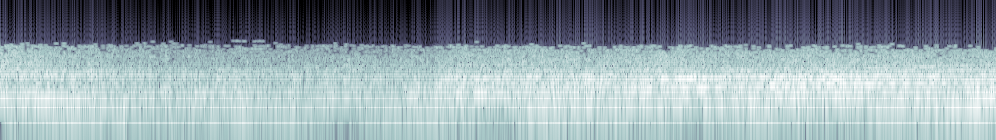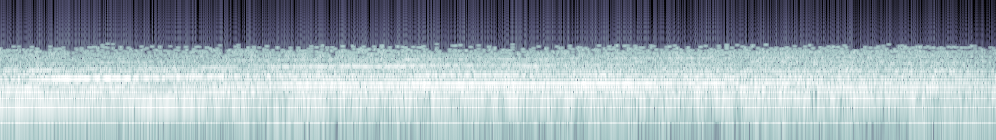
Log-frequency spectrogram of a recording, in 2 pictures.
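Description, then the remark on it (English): The engine of an open truck carrying a party along a bumpy track in the bush drones steadily, its pitch climbing gradually as the vehicle gathers speed, with a constant rumbling hum throughout and no voices. “Wrapped in sweaters, the party clambered onto the open truck and drove off.”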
